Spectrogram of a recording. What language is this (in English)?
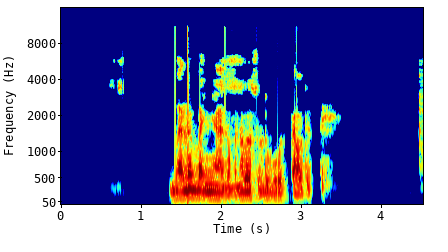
Nawdm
